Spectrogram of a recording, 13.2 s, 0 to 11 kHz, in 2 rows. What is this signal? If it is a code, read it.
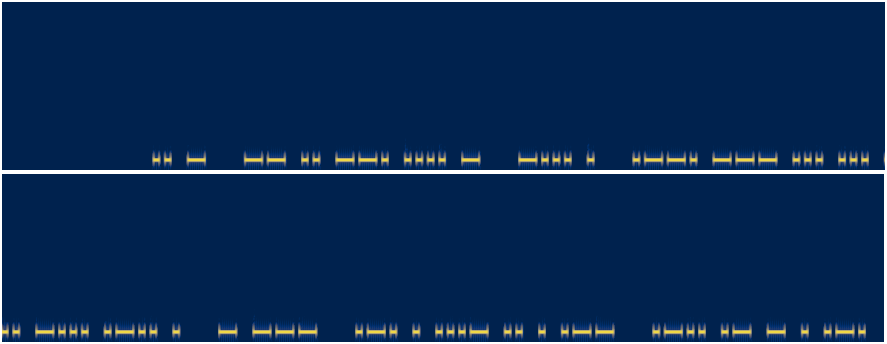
Morse code, heard as a keyed tone, about 28 wpm, 700 Hz. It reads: IT MIGHT BE POSSIBLE TO REVIEW LATER
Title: Sentences from Top 1000 Words - Review Part 6 - 28wpm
